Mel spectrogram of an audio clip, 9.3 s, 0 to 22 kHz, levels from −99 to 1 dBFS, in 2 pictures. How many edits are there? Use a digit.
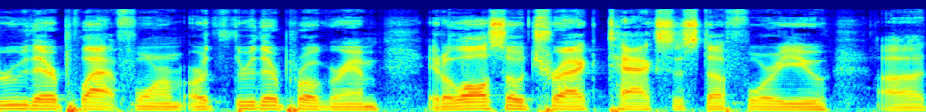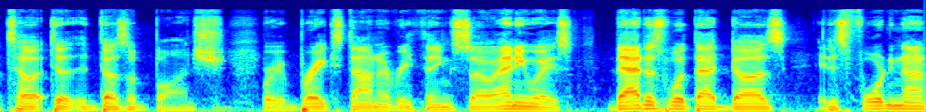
3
